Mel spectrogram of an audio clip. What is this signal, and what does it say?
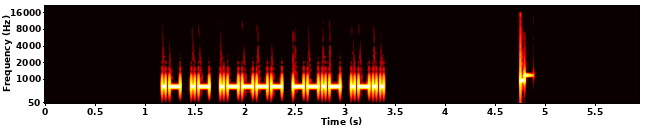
Morse code, heard as a keyed tone, about 33 wpm, 700 Hz. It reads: AA1QL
